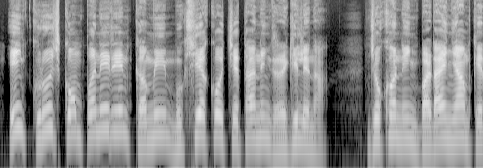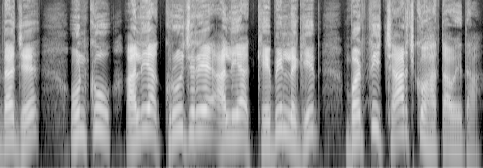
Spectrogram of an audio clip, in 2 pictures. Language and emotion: Santali, angry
